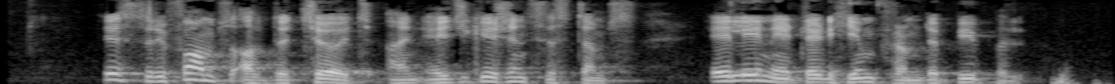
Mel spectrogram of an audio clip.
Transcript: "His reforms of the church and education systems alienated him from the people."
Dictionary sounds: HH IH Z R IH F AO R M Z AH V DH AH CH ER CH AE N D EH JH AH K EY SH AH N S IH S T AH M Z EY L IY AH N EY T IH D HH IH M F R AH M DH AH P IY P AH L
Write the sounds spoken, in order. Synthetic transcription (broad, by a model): HH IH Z R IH F AO R M S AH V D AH CH ER CH AE N D EH JH AH K EY SH AH N S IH S T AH M S EY L IY AH N EY T IH D HH IH M F R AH M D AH P IY P AH L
